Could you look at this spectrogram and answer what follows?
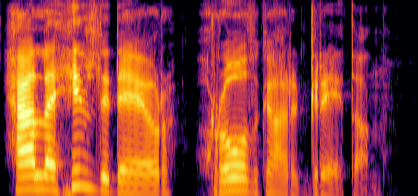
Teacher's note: we have the H's in the stress syllables of the words in the first verse, alliterating with one of the words in the second verse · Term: alliteration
